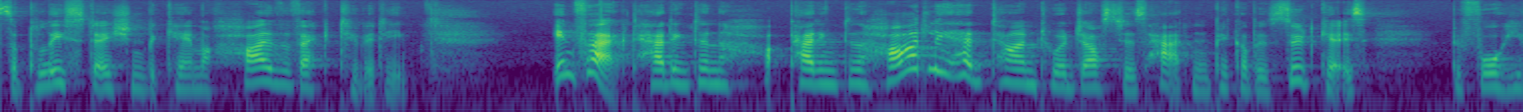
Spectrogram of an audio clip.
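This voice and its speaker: A woman's voice: mid-range voice, a bit bright. A woman narrating a children's story expressively from a written text.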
